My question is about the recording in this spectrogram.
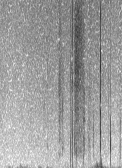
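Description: Light handling noise: scattered small clicks and a brief rustle about a second and a half in, then a few soft knocks.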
